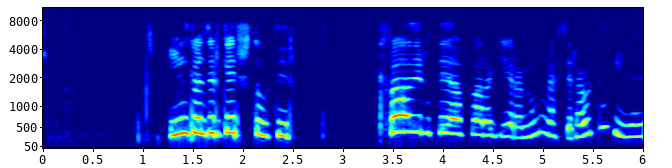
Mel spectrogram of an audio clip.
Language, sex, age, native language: Icelandic, male, 16, Icelandic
